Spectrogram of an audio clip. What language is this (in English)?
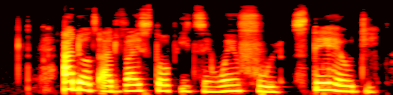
Nigerian Pidgin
